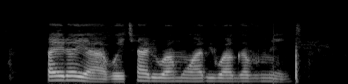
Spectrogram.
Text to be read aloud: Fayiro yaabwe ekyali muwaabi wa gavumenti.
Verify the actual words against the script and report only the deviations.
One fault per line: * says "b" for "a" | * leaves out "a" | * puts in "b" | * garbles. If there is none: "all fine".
* puts in "wa"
